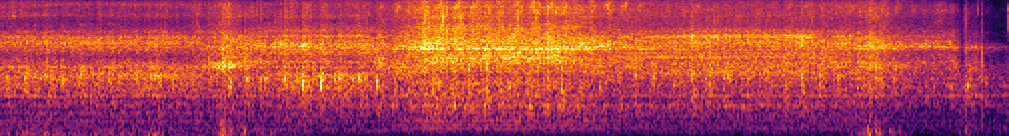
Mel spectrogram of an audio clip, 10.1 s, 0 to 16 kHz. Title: BMW E38 740i , M60B40 strange knocking noise, ticking noise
